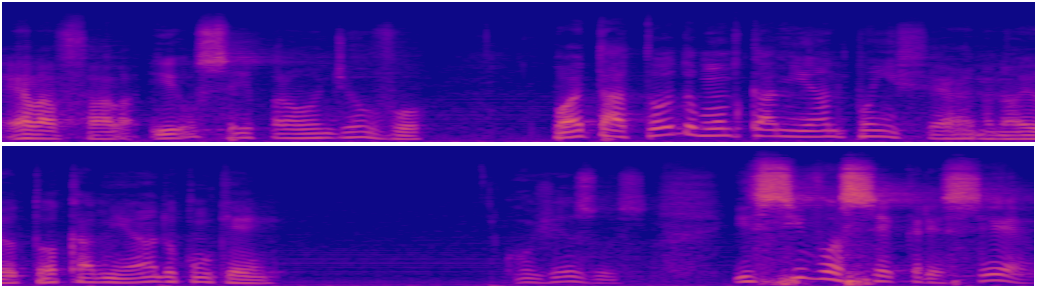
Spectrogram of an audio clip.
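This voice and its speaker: A man's voice: medium pitch, gravelly, a bit bright. A man with a Brazilian Portuguese accent, a pastor giving a live church sermon. He preaches in a conversational way and keeps asking the congregation rhetorical questions. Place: church sanctuary. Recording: long hall reverb.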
